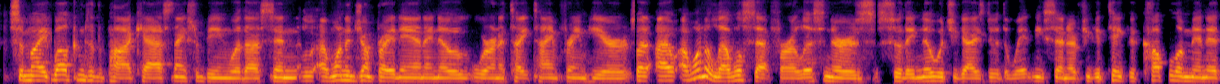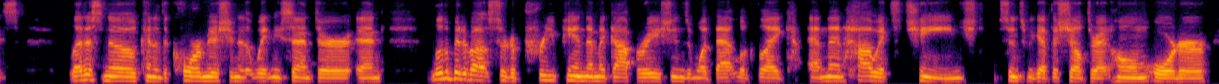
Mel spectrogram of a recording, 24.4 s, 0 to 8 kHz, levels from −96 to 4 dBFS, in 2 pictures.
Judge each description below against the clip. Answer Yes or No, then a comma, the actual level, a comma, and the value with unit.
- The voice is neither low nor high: No, low, 130 Hz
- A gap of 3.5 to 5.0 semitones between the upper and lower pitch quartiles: Yes, average, 3.8 semitones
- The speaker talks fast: Yes, fast, 235 wpm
